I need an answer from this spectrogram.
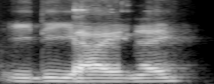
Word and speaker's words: Edina: How do you pronounce e d i n a?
